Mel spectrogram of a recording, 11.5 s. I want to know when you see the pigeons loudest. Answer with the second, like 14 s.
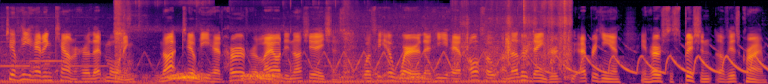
3 s.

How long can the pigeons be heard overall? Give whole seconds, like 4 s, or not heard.
7 s.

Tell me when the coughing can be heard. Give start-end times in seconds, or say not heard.
not heard.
